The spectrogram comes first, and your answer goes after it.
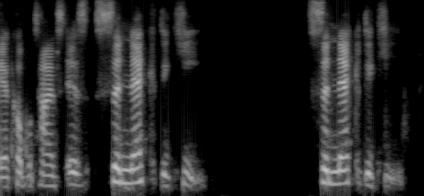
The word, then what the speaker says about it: synecdoche: a couple times is synecdoche synecdoche so that c-h-e at the end is pronounced like key like a k that c-h is pronounced like a k synecdoche so the definition of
